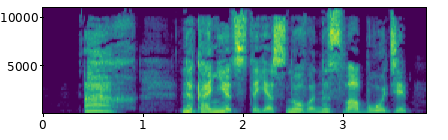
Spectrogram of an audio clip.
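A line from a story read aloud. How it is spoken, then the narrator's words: Relieved, joyful sigh. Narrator (Russian): Облегченно вздохнув, обрадовалась Алича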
